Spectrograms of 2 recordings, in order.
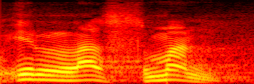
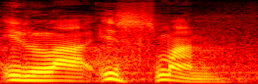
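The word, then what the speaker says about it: إِلَّا اسْمًا: Nah, bacanya begitu, illasman, bukan illa isman. Karena hamzahnya hamzah wasol.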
